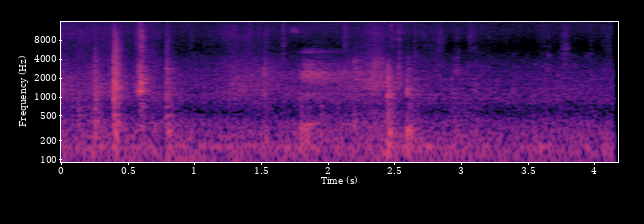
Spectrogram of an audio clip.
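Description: Faint light taps of board-game pieces and tiles being set down on the game board: two small clicks about half a second in and two more about two and a half seconds in.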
